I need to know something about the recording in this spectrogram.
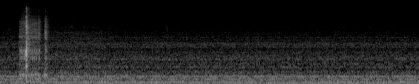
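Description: Steady low mechanical room hum, like a fan or appliance running, with a single short click about a quarter second in.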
